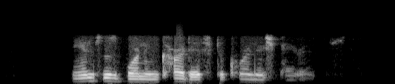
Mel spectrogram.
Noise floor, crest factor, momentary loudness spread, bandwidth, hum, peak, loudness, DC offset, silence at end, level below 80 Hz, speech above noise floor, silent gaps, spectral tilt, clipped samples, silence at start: -48 dBFS; 16 dB; 14 LU; 4.5 kHz; none; -2 dBFS; -16 LUFS; under 0.1%; 0.9 s; -64 dBFS; 32 dB; none; -7.5 dB/octave; under 0.1%; 0.75 s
